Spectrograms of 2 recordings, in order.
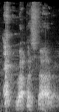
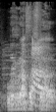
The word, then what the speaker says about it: reposado: Don Julio Reposado. See, with my accent, it'd be Raposado. It's because you're trying too much. Raposado. Reposado. There you go. Rapastado. No, Raposado. Reposado.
